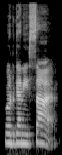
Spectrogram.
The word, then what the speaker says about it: organizar: I'm not saying empezar, it's empezar. It's not cruzar, it's cruzar, almorzar, organizar. It actually sounds a lot more like an S in English than a Z.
